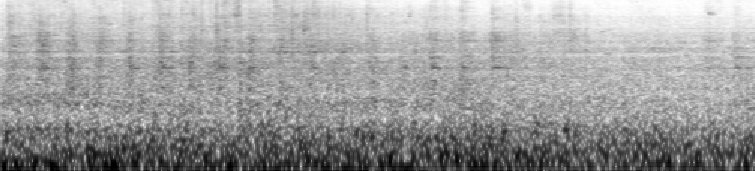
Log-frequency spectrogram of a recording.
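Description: Double-stack intermodal container train rolling past: a steady low rumble of the well cars, with the wheels clicking rhythmically over the track.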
